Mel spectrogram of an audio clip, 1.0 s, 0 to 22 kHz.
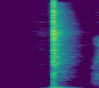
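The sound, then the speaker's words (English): One loud, sharp hand clap cracks out of silence and decays quickly, followed by a faint hint of a voice starting right at the end. “Let's clap at 55.”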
